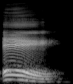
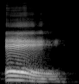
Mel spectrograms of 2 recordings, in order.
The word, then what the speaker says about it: es: Répétez, tu es. Don't pronounce that S. Tu es.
